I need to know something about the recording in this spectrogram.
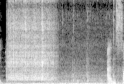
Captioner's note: grinding noise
